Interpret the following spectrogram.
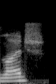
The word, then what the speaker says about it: Lunche: me on Instagram lunch that's lunch with an e and pronounced uh just like lunchtime oh yeah and and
